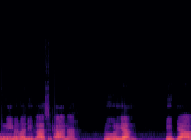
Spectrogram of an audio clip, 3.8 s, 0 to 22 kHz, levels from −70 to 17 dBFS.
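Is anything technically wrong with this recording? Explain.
Yes, the speech has three kinds of fault.

Channel delay (doubling) runs throughout. One channel arrives 40 ms late and the two are summed to mono, so each syllable is heard twice as a tight slap. The waveform shows every onset repeated 40 ms later at equal height, and the spectrogram shows smeared attacks.

Short concealed packet loss occurs twice back to back, at 1.05 to 1.09 s and 1.09 to 1.13 s. Each time about 20 ms never arrived, and the receiver extended the preceding sound for roughly 18 ms before blending back. The result is a brief smear or wobble. The spectrogram shows repeated, slightly blurred frames instead of fresh detail.

A burst of packet loss hits at 2.35 to 2.43 s. About 60 ms went missing, so the decoder carried the last sound forward and faded it down. It is heard as a held buzz or fading hiss, and the speech then resumes further on. 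The waveform shows a decaying stretch, and the spectrogram shows static harmonics thinning out before the speech returns.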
